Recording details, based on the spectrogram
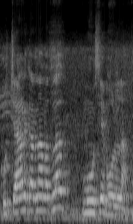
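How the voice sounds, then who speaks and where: A man's voice: sits high, animated, a little fast. A man teaching English grammar to a class, repeating points and quizzing his students. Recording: echoey room, faint hiss.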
